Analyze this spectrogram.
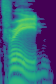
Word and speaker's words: Fried: by Philly oh wow fried as in freed uh there's a different pronunciation and uh and sure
